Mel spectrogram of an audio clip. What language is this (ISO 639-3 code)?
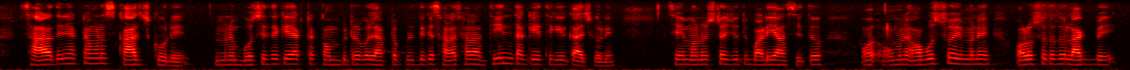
ben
